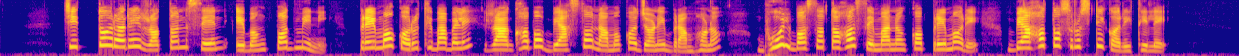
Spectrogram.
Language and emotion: Odia, neutral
